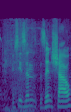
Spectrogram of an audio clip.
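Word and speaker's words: Xin Zhao: And then we see Xin Shao, which, Joe, I bet you're happy to find out that's how it's said correctly, because you always make fun of me with that.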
